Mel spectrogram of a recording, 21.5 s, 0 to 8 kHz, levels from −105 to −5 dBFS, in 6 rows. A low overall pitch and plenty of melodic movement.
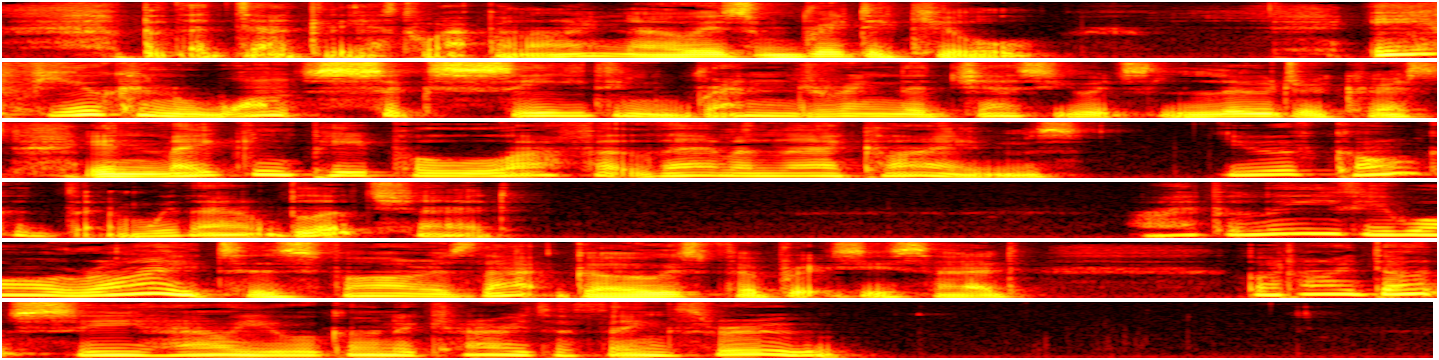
No: medium, 150 Hz; wide, 8.8 semitones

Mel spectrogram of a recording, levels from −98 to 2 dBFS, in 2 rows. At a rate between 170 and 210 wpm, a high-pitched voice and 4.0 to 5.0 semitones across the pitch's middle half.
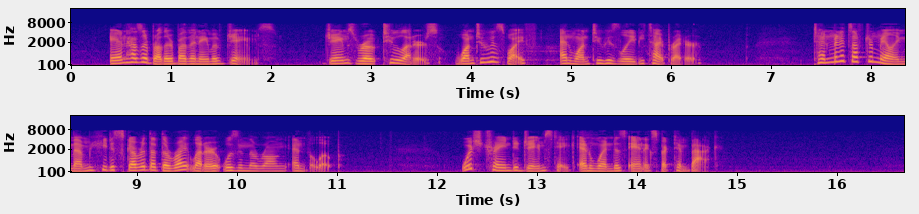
Yes: average, 185 wpm; high, 195 Hz; average, 4.3 semitones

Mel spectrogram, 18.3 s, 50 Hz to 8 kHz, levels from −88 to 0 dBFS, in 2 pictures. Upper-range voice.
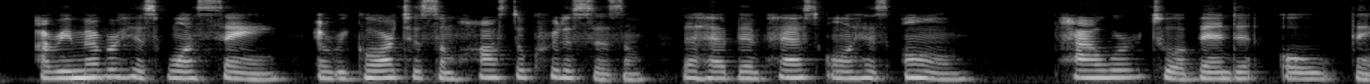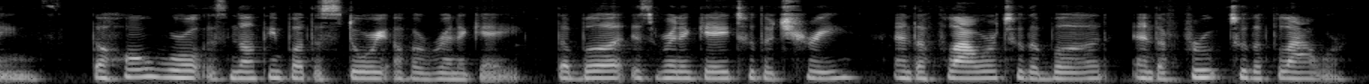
Yes: high, 195 Hz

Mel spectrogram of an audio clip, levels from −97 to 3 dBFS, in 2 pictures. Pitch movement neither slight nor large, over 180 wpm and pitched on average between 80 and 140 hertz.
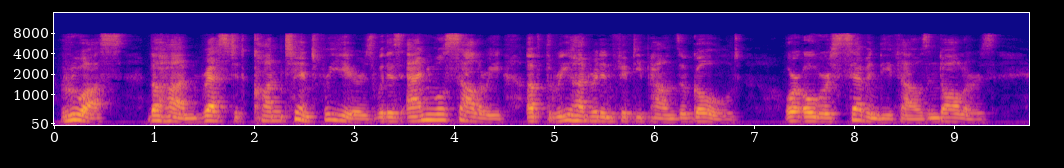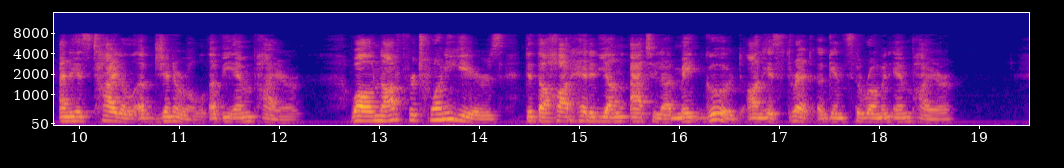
No: average, 3.6 semitones; average, 155 wpm; low, 135 Hz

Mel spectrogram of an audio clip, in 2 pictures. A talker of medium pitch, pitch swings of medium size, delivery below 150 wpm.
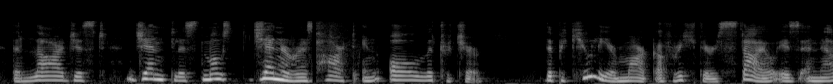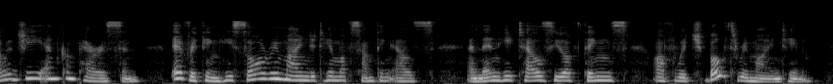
Yes: medium, 180 Hz; average, 4.4 semitones; average, 140 wpm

